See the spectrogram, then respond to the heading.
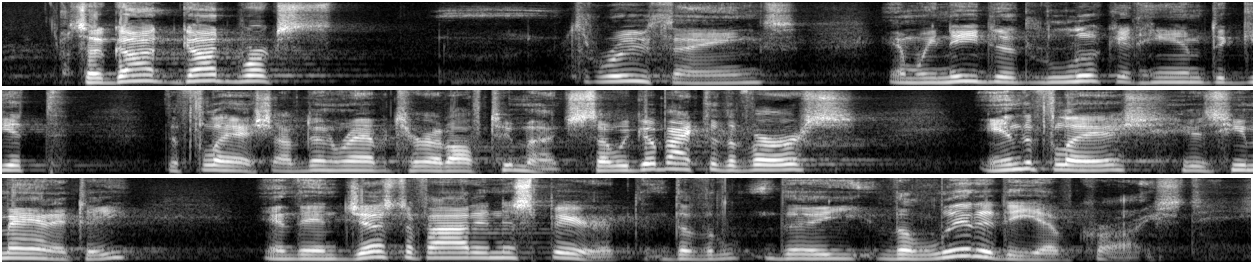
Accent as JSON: {"language": "English", "region": "West Virginia", "country": "United States", "tie": "born or raised there", "moved": "as an adult", "said": "We came from West Virginia. We grew up there, saved there, raised our children there."}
